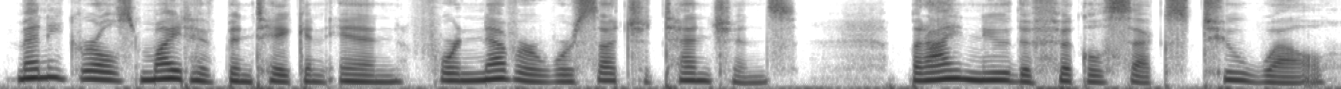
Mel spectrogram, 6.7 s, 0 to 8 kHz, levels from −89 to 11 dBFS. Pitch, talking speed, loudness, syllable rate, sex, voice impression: 195 Hz, 180 wpm, -18 LUFS, 4.6 syllables/s, female, feminine, adult-like, slightly bright, slightly soft, clear, slightly halting, friendly, slightly reassuring, slightly elegant, kind, slightly modest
